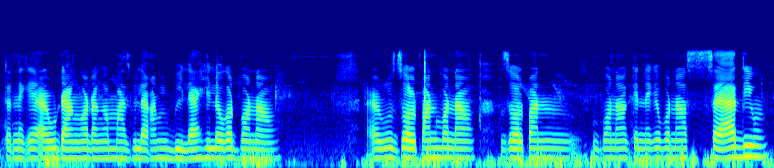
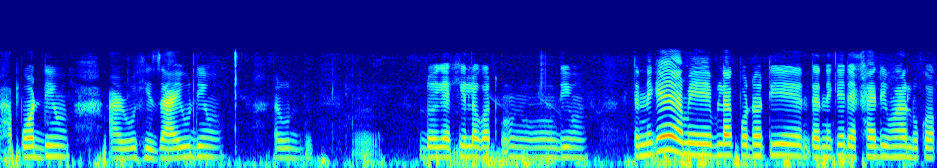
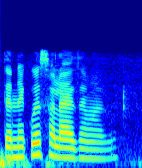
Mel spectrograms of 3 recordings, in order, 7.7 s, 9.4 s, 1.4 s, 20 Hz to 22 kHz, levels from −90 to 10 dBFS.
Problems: background sounds at intervals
